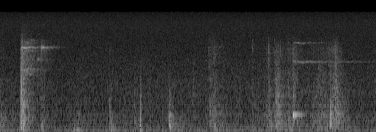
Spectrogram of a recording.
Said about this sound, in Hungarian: Törött üveg.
